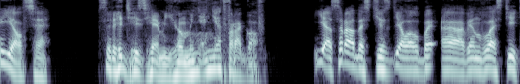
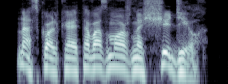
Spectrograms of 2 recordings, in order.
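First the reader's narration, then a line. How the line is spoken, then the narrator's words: Dry reply. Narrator (Russian): сухо ответил Олмер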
